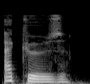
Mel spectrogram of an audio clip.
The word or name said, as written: aqueux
